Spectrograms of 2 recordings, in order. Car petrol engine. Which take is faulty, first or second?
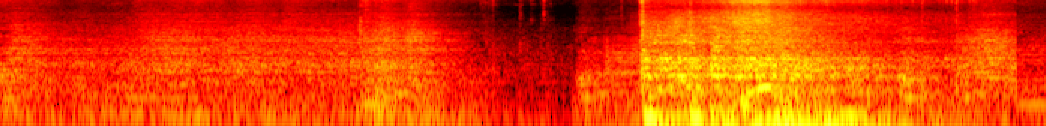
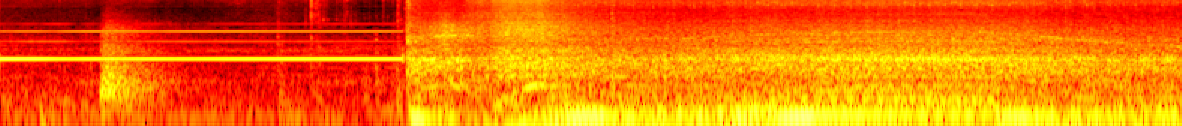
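first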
